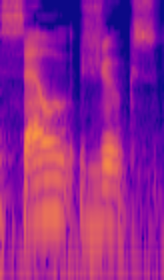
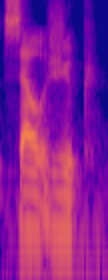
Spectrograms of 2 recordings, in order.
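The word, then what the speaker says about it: Seljuks: Sue LG Turks but I'm seeing s-e-l-j-u-k-s cell Juke and that's how I'm gonna pronounce it the Crusades new heading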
